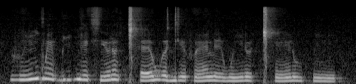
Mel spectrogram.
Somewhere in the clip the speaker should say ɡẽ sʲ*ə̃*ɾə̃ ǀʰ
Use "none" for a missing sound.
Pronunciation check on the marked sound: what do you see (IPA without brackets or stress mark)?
ə̃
